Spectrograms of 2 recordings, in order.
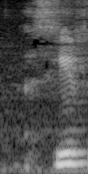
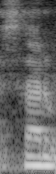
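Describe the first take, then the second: First: सिर said with a short i, as "sir", the wrong way; wrong vowel. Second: सर said with a short a, as "sar", the right way; right vowel. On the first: Teacher showing students the wrong way to say sir. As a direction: say सिर with a clear i vowel to show the mistake. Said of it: "सर बोल रहे हैं". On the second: Teacher correcting students, showing the right way to say sir. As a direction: say सर with an open a vowel. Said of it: "सिर तो नहीं बोल रहे हैं". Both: Shown as a demonstration.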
